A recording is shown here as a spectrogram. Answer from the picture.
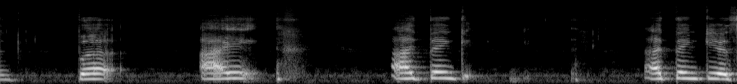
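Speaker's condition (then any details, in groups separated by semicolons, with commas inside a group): Cerebral palsy; present from birth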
